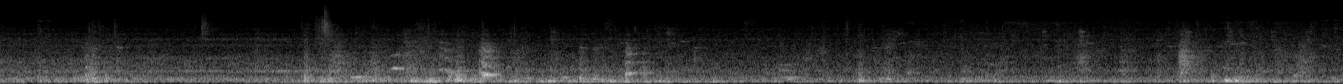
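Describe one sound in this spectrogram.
Train wheels clatter and knock on the rails.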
